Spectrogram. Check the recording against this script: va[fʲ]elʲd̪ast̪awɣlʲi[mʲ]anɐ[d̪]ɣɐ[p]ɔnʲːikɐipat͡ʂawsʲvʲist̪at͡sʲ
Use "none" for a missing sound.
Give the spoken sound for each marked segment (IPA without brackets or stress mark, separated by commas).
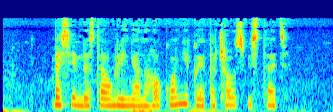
sʲ, nʲ, none, k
